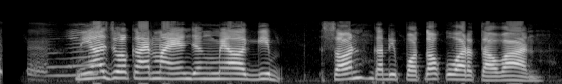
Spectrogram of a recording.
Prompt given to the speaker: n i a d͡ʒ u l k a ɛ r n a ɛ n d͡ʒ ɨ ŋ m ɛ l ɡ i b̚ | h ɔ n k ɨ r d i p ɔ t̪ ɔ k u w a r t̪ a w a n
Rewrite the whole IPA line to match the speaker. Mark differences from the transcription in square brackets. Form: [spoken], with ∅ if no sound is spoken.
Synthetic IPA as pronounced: n i a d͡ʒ u l k a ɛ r n a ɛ n d͡ʒ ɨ ŋ m ɛ l ɡ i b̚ | [s] ɔ n k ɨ r d i p ɔ t̪ ɔ k u w a r t̪ a w a n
